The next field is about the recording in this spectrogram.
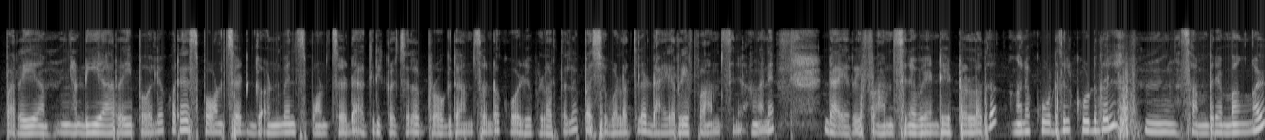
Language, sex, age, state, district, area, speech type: Malayalam, female, 60+, Kerala, Pathanamthitta, rural, spontaneous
